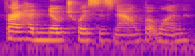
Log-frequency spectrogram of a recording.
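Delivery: steady storytelling read; reading Twilight aloud to a co-host; novel read aloud. Acted. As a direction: read it like an audiobook chapter.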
